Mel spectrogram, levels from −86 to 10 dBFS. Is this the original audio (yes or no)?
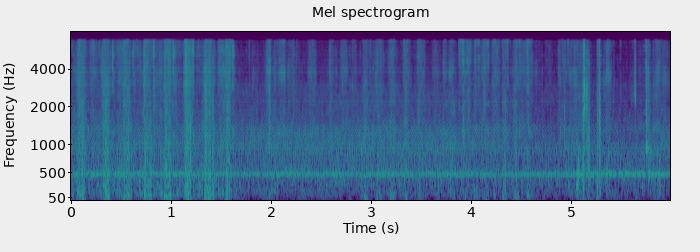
no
